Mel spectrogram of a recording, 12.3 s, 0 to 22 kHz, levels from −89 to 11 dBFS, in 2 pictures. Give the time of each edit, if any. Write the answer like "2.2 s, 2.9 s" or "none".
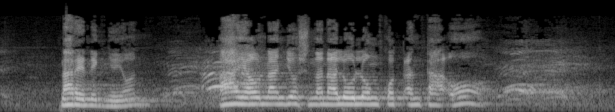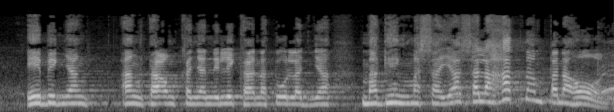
none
